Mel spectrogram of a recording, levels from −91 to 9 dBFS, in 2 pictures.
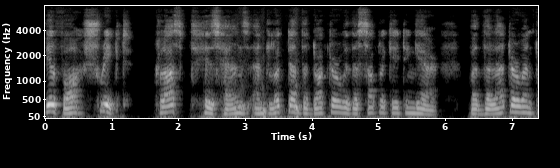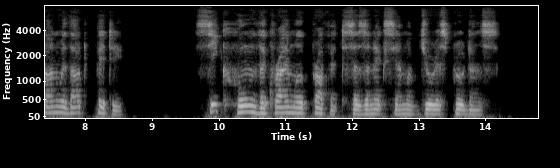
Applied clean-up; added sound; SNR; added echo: neural mask model DeepFilterNet 3.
